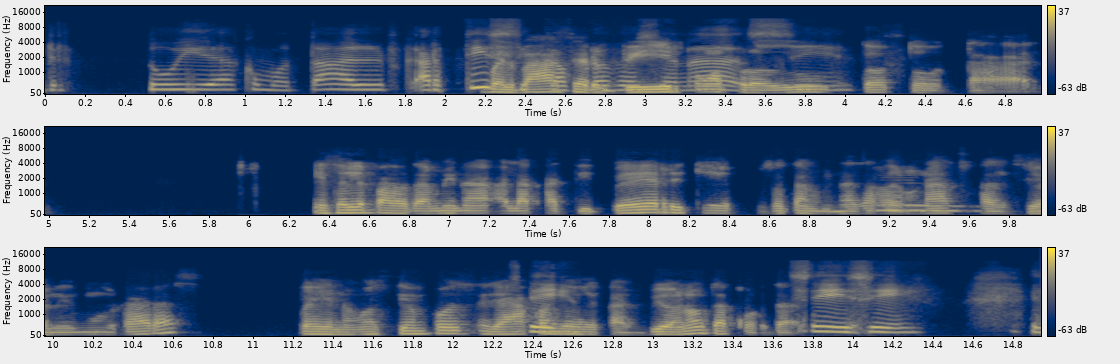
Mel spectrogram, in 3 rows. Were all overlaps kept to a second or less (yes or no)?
no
